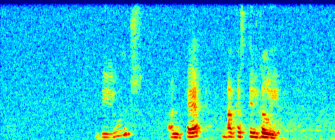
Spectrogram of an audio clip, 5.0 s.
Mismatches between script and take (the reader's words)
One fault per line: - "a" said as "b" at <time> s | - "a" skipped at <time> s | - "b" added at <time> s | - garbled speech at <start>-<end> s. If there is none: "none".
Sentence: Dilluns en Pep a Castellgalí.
none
